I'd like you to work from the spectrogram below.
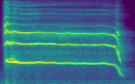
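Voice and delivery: high frightened scream; cartoon scream as the giant bites. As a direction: let out a sharp high yelp of terror. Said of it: "I screamed and I hollered".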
